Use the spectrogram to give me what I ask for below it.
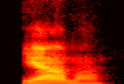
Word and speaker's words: Lama: My friend Faith Lama, pronounced Yama, is watching the video.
